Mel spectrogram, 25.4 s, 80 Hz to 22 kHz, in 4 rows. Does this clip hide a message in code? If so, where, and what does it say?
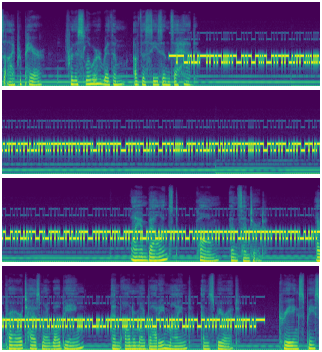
Yes: RTTY (50 baud, 450 Hz shift) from 3.3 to 24.3 s, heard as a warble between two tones, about 1440 Hz centre. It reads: 45965 44807 61135 91438 88692 97150 93137 50303 19011 11213 84260 64970 90448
